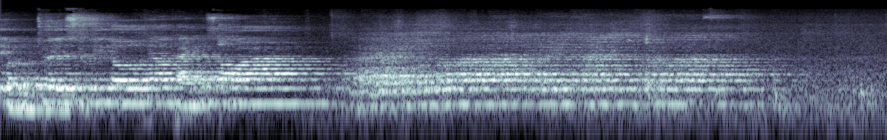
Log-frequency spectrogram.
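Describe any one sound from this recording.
A man chants in a slow, sung voice through a microphone in a large echoing hall.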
